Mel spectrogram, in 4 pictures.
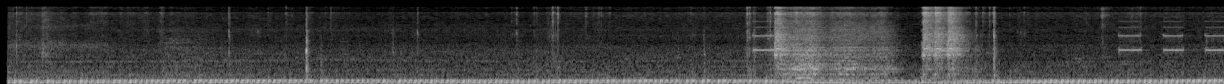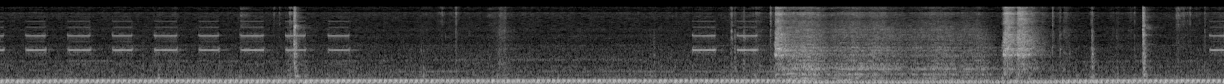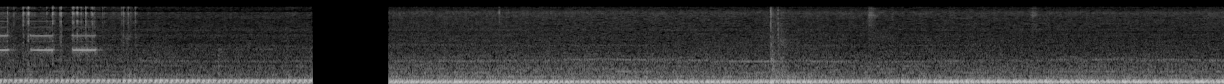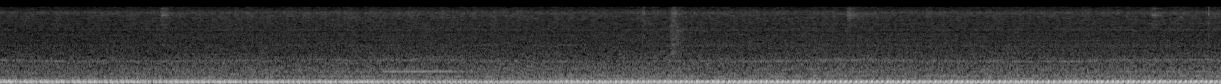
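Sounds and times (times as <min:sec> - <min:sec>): car engine starting and idling: 0:00.1 - 0:27.6, 0:28.4 - 0:48.9
short electronic beeps: 0:07.5 - 0:08.3, 0:11.2 - 0:15.9, 0:19.2 - 0:20.8, 0:24.3 - 0:25.7.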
